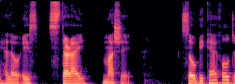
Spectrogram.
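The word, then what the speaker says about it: ستړی مه شې: So be careful to the starai with an r sound, starai mashe. So if you want to say this staraimashi to a male person, then it remains the same. So staraimashi with an I sound at the end of starai. Yeah? If we say this to a female person, then we say stare mashe. So the stare with an A sound.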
